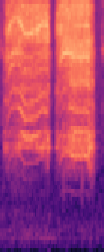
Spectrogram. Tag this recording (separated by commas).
Camera, Mechanisms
